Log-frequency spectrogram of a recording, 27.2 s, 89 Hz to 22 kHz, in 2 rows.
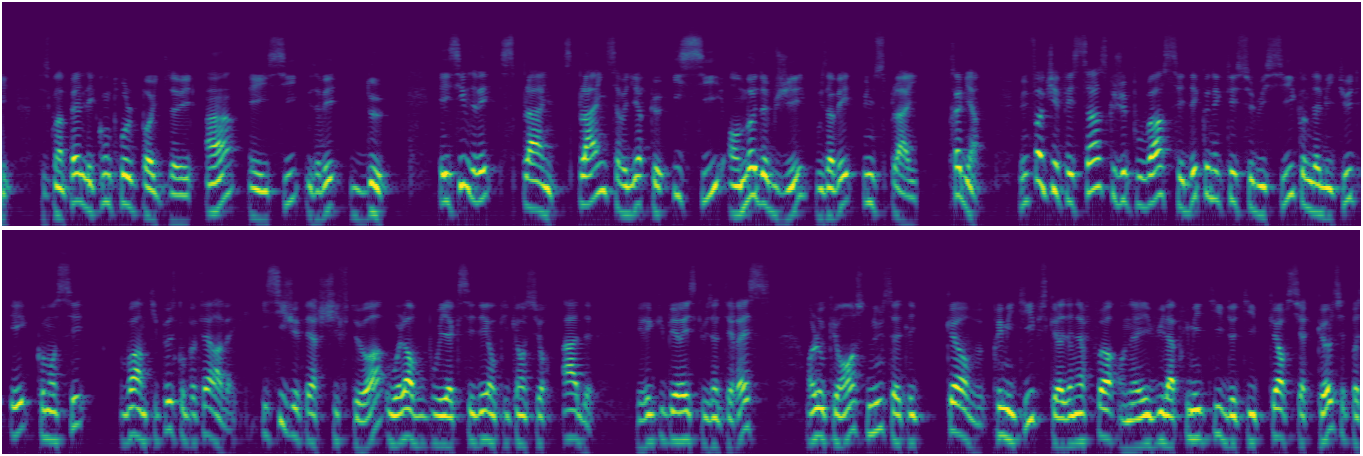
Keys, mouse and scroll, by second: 1.3 click, 3.0 click, 6.5 Tab, 7.1-12.1 middle drag, 12.1 click.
